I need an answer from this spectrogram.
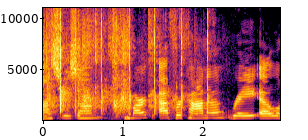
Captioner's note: attendees applaud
